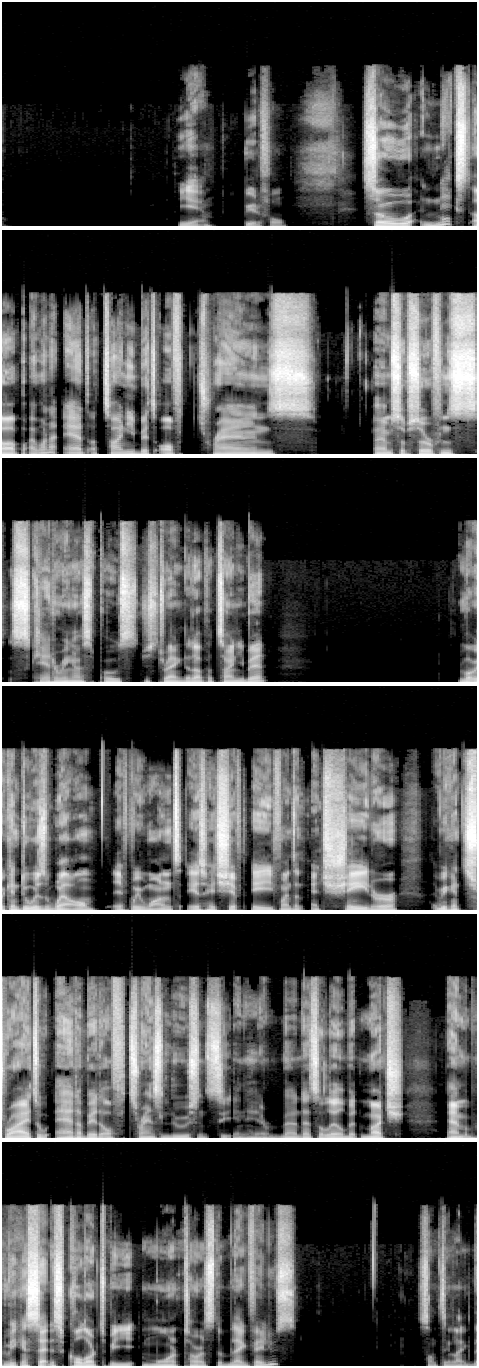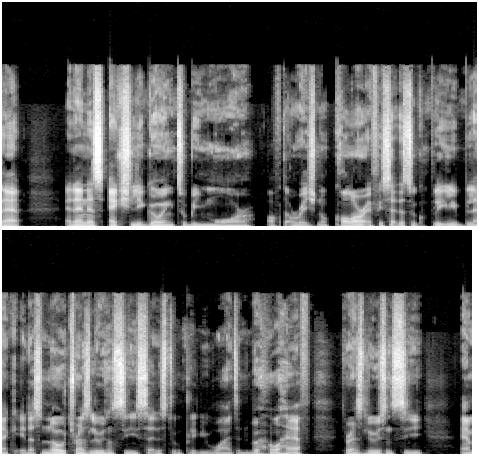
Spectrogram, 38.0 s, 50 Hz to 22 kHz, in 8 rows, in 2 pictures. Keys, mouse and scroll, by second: 1.8 right click, 2.5 ctrl+s, 2.5 middle click, 3.8 middle drag, 5.0 middle click, 6.1 middle click, 6.5 middle click, 9.7 click, 10.4-14.0 drag, 14.6 middle click, 15.0 ctrl+s, 15.3 click, 15.8 click, 16.3 shift+a, 17.0 d, 18.8-21.2 drag, 21.4 middle click.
